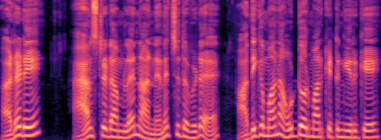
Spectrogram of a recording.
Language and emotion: Tamil, surprised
